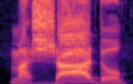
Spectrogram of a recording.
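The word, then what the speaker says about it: masyado: do you pronounce mashad mashad means a lot so the s y a is a Sha Sha sound Mas yep EJ said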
